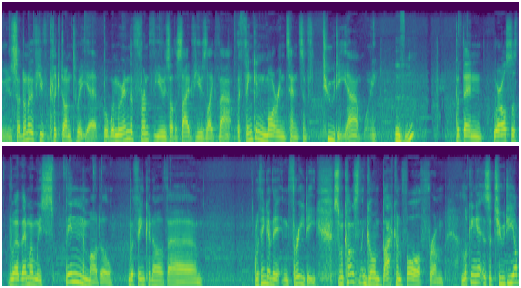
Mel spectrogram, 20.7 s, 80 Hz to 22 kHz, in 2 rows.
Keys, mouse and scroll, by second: 0.7 g, 2.9 click, 3.1-6.3 middle drag, 9.2 KP_4, 10.4 KP_6, 11.6 KP_3, 12.2 KP_6, 12.2 KP_1, 13.7 g, 19.9 click.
